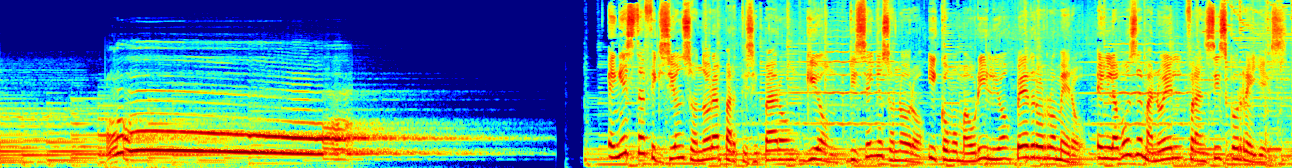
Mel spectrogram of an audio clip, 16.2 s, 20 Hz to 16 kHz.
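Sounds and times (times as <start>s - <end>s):
dog howling on a quiet night near Cerro Gordo San Luis Amatlán Oaxaca: 1.3s - 6.3s
speech: 7.6s - 16.1s.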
